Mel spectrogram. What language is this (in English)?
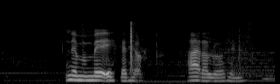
Icelandic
